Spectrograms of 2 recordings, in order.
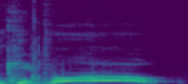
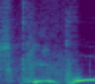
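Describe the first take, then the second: First: Kippur cried out much higher; retold scream. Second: Said in the usual way. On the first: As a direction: shout Kippur like the injured grandmother. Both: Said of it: "She was screaming".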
